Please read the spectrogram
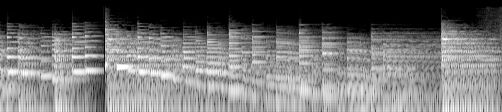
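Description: Digital piano playing a swung boogie-woogie left-hand pattern while the right hand improvises on a C blues pentascale in runs that tumble downward. It ends on a loud final chord near the end that rings and fades.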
